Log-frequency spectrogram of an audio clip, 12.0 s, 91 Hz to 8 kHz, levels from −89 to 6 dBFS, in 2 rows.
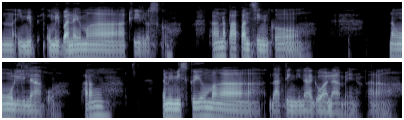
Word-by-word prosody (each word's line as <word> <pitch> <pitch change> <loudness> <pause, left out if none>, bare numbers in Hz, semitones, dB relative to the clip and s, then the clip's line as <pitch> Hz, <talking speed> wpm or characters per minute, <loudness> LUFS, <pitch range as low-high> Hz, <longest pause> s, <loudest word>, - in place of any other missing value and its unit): na 90 0 -3
imi 85 +1 -1 0.2
umiba 85 -1 +4
na 90 - +4
yung 95 0 +1
mga 90 0 +3 0.4
kilos 80 0 -6
ko. - - -16 0.7
Parang 105 +2 0
napapansin 95 -4 +2
ko 95 +1 -2 1.4
nangungulila 90 -3 0
ako. - - -16 0.4
Parang 115 +1 -2 0.9
namimiss 95 -1 +2
ko 110 - -2
yung 110 0 +1
mga 100 -2 +4 0.6
dating 85 0 -3
ginagawa 85 -1 0
namin. 80 - -3 0.2
Parang - - -8
90 Hz, 110 wpm, -29 LUFS, 85-95 Hz, 1.4 s, umiba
